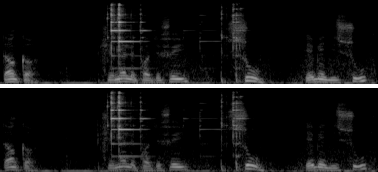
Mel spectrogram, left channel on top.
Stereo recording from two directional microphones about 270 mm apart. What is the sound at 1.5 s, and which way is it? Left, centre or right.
Speech, left.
